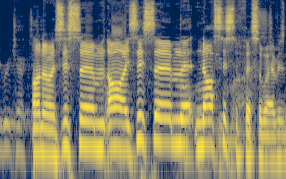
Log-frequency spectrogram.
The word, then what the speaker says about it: Narcissus: The Narcissus. Narcissus, that's how you pronounce it.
